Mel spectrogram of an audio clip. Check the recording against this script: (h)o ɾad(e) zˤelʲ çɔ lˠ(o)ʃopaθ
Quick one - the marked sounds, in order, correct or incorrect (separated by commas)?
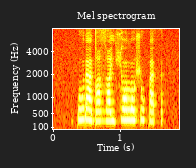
incorrect, correct, correct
